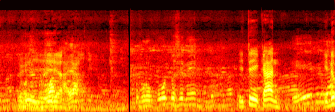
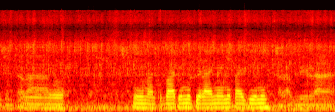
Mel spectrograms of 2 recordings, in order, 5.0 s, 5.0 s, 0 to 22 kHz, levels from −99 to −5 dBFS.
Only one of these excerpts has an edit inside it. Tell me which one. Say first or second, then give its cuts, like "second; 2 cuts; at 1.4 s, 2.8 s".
first; 1 cut; at 2.0 s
